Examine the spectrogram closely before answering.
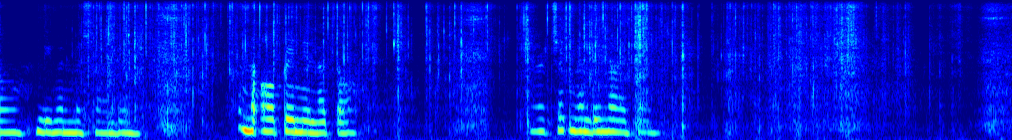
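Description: Hands crinkle plastic wrapping.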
